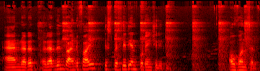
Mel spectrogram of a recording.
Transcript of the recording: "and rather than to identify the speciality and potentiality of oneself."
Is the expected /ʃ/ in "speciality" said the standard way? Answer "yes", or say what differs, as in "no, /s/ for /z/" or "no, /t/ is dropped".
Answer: no, /s/ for /ʃ/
